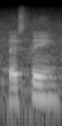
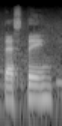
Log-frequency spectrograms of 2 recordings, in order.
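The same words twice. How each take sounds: Both takes have the same delivery.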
